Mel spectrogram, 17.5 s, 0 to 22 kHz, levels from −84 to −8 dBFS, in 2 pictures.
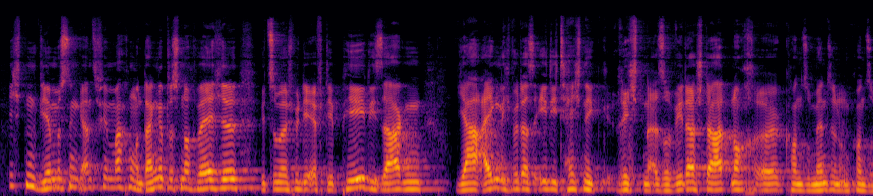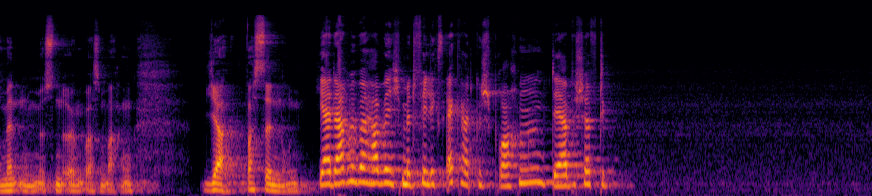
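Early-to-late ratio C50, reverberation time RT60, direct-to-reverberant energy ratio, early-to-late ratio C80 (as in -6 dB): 15.0 dB, not exponential, 9.0 dB, 17.5 dB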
